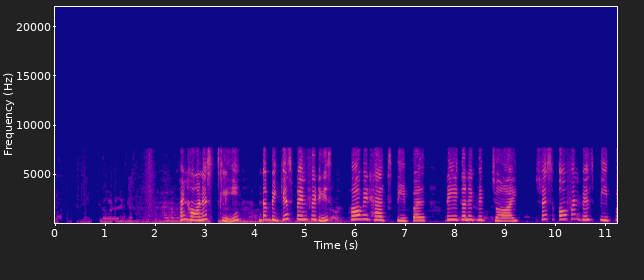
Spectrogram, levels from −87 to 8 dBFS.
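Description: A speech recording carried over a call link, with nothing above 8 kHz, which fits a wideband codec such as G.722. At 3.08 s the sound stops moving forward for about 0.18 s. The last sound is stretched out as a fading buzz or hiss, and the final 60 ms or so is silent. This is a call audio freeze. The likely cause is delayed packets draining the jitter buffer. When the audio resumes, it picks up where it left off. Nothing is lost, but everything after it runs about 164 ms late. A jitter buffer speed-up starts right after "helps people reconnect with", at 9.01 s, and lasts until 11.22 s. Here the receiver trims tiny pitch-period pieces, again and again, to shrink a buffer that had grown too full. The speech plays about 6% faster at unchanged pitch, with about 150 ms removed in all. It sounds slightly hurried.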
